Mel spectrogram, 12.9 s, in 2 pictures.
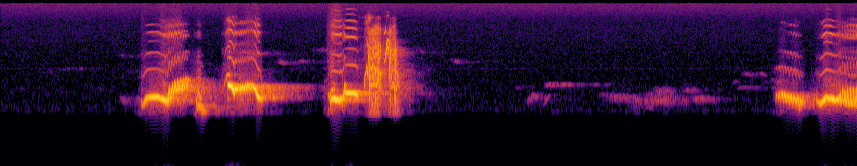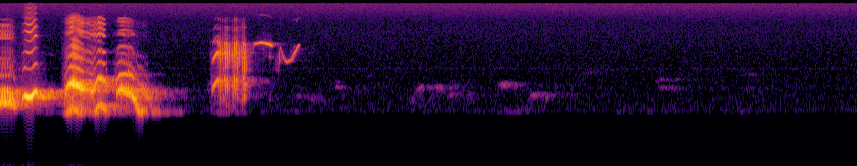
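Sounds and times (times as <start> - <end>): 
common blackbird Turdus merula singing: 1.0 - 3.2, 4.0 - 8.8.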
